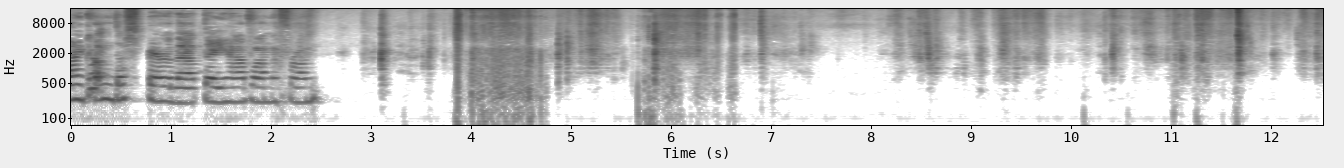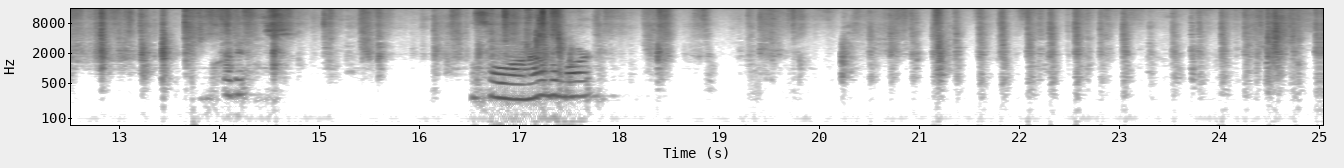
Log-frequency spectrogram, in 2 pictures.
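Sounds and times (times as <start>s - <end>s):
paper booklet rustling: 2.9s - 7.6s, 8.2s - 25.0s.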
